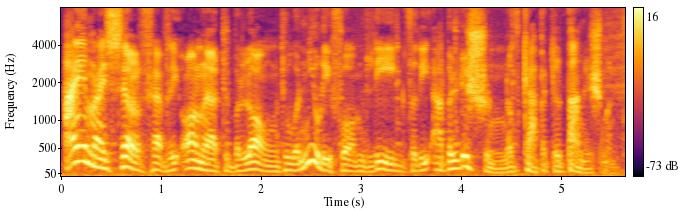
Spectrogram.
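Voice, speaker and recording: An actor playing a florid, ironic humanist gentleman with a theatrical, oratorical delivery in a radio drama. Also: lowish voice, sing-song, fairly quick, a little hiss or hum. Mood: indignant irony.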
